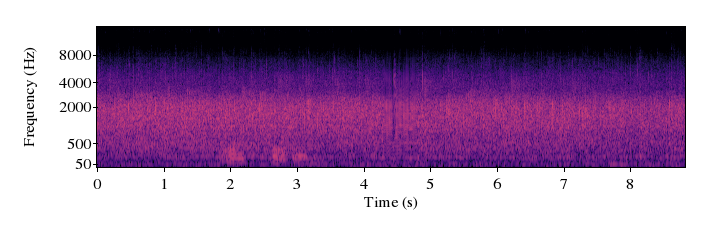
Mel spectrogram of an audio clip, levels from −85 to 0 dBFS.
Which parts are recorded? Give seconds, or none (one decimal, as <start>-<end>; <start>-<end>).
0.0-4.3; 4.8-8.8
